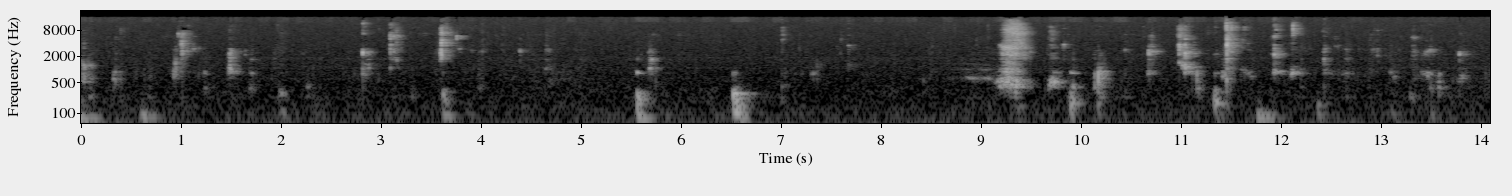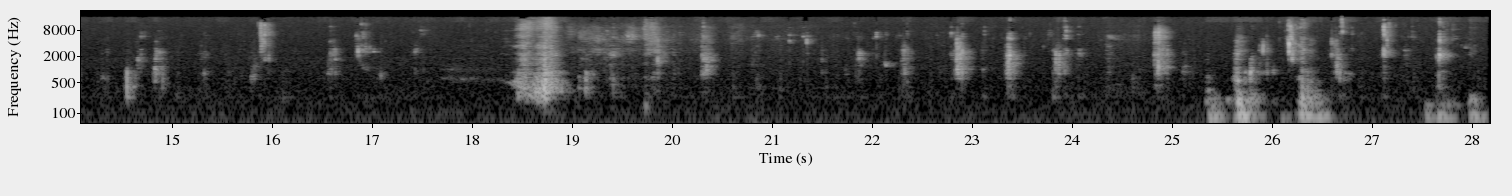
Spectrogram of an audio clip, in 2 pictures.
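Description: Close-miked chewing and wet mouth sounds of someone eating chewy tteokbokki rice cakes and sundae (Korean blood sausage): a string of small smacks and clicks, with one louder, longer mouth sound about two-thirds of the way through and a few dull knocks near the end.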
